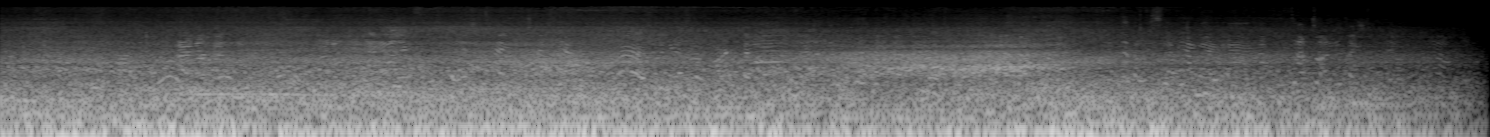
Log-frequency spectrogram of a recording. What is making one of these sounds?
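City traffic hums and rumbles steadily outdoors.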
